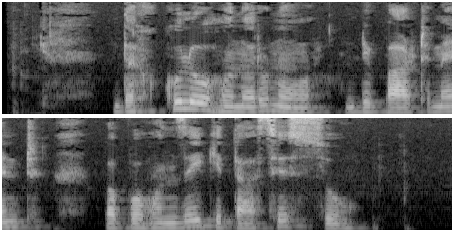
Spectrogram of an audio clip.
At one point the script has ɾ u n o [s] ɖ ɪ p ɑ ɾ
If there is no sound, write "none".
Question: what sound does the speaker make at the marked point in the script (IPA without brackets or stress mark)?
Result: none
